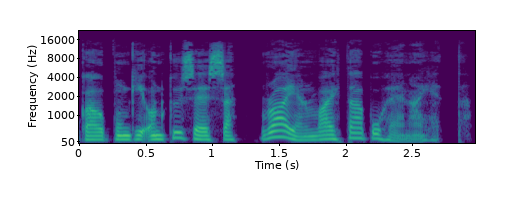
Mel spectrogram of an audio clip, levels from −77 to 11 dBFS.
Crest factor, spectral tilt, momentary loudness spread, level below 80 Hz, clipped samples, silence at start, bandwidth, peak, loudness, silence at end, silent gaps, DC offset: 16 dB; -4.5 dB/octave; 10 LU; -52 dBFS; under 0.1%; 0.05 s; 16 kHz; -4 dBFS; -19 LUFS; 0.05 s; none; under 0.1%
